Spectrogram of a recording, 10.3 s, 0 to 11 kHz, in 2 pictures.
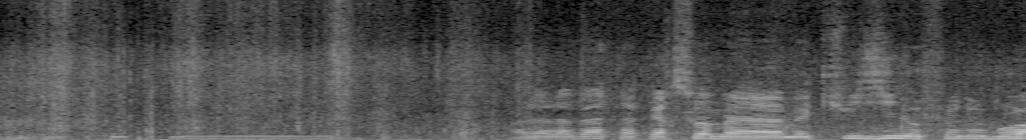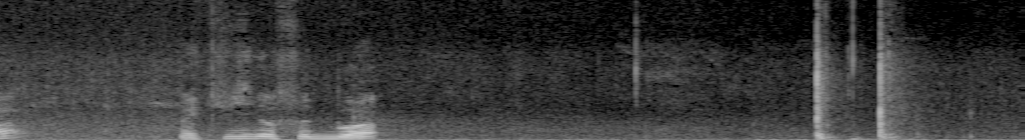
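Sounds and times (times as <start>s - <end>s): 
speech: 2.6s - 5.4s, 6.0s - 7.2s
log struck while splitting firewood for a wood-fire kitchen: 9.2s - 9.8s.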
